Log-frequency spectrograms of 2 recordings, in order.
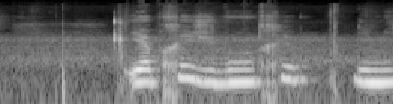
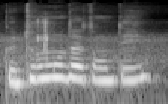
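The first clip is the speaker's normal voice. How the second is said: normal talking voice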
